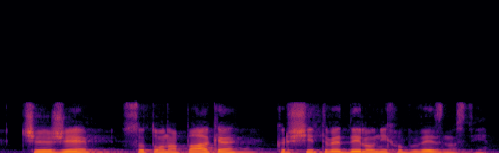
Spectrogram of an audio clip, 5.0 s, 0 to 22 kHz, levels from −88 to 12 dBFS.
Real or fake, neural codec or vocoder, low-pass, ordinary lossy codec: fake; codec, 16 kHz, 8 kbps, FunCodec, trained on LibriTTS, 25 frames a second; 7.2 kHz; none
